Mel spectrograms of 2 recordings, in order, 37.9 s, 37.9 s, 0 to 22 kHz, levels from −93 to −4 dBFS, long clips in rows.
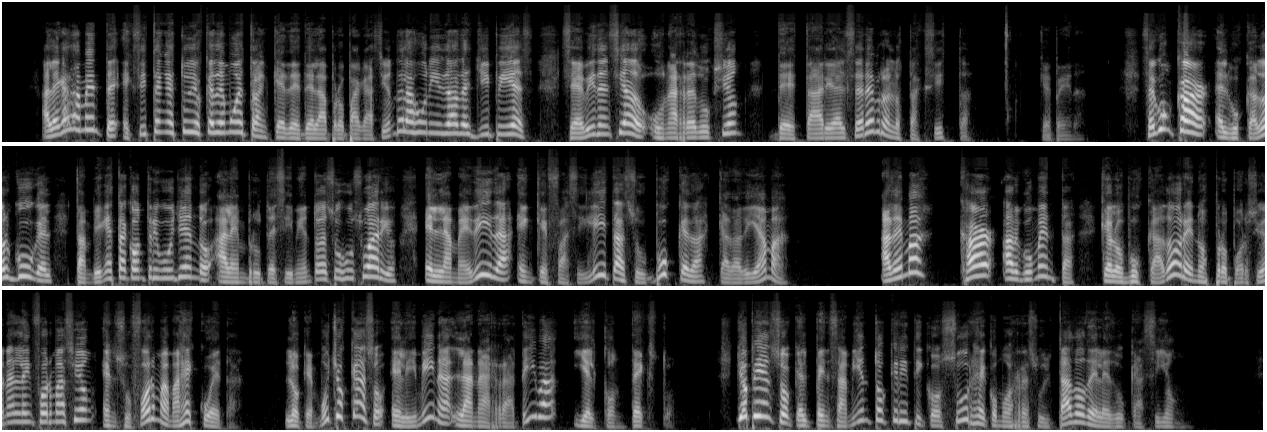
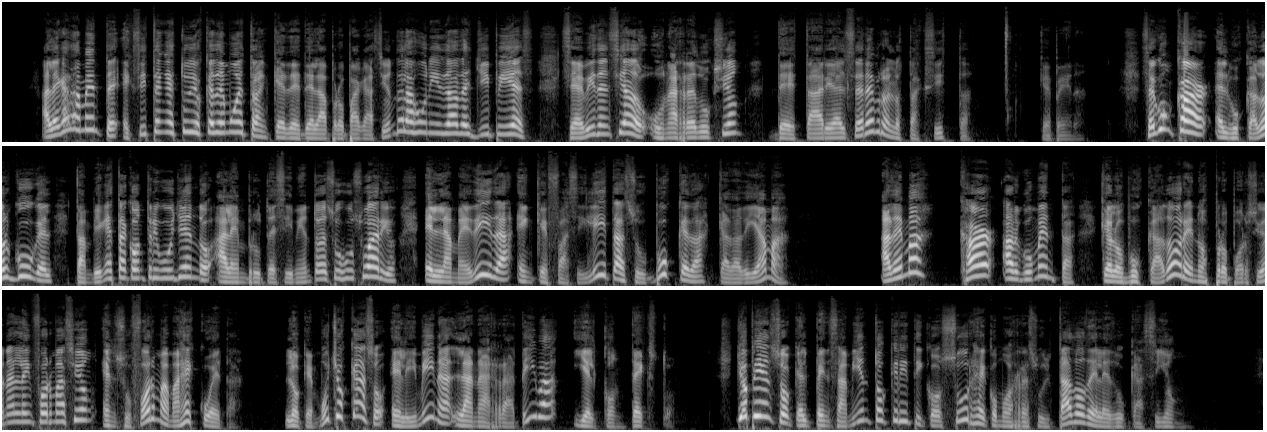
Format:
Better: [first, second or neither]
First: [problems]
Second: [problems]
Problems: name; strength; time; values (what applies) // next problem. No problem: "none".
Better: second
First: garbled, watery; slightly; nothing above 19 kHz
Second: none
